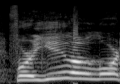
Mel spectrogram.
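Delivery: high, loud plea; calling out to God. Acted. Sailors pleading for their lives to the Lord, calling out. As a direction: raise the voice in urgent prayer. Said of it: "they called out to the Lord".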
